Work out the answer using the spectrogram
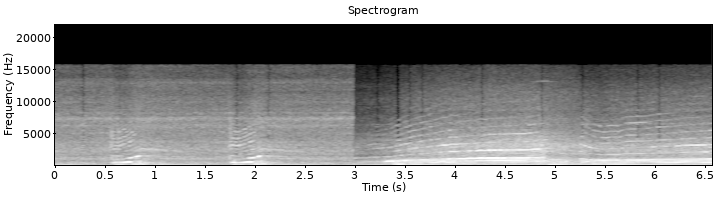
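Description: Supercharged Toyota GR86 2.4-litre flat-four: two quick free-rev blips, then the car accelerating hard, its engine pitch climbing steadily, dipping briefly at an upshift about five seconds in, and climbing again.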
